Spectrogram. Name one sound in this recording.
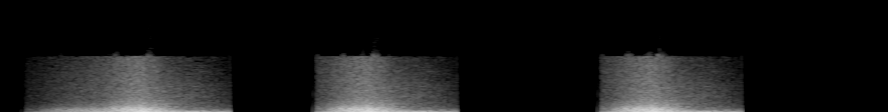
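A stadium crowd roars in three short swells.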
